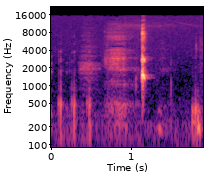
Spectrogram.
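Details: 2-day-old newborn with hiccups: soft rhythmic infant hiccups, a brief breathy sound and one sharper squeak.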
